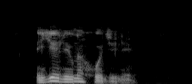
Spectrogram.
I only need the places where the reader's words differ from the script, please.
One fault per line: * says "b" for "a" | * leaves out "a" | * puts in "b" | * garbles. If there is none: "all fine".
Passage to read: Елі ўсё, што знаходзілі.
* leaves out "ўсё што"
